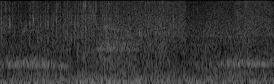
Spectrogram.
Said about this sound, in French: Ils repartent, vent et pluie.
